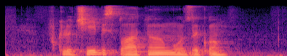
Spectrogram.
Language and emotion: Russian, neutral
